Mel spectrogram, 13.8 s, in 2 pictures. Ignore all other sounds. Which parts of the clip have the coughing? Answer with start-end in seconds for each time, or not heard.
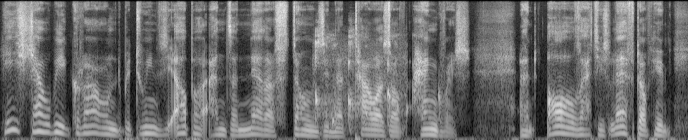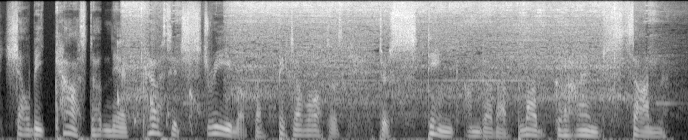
3.1-4.1, 8.0-9.0.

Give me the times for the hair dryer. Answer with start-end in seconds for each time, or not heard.
8.1-13.7.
